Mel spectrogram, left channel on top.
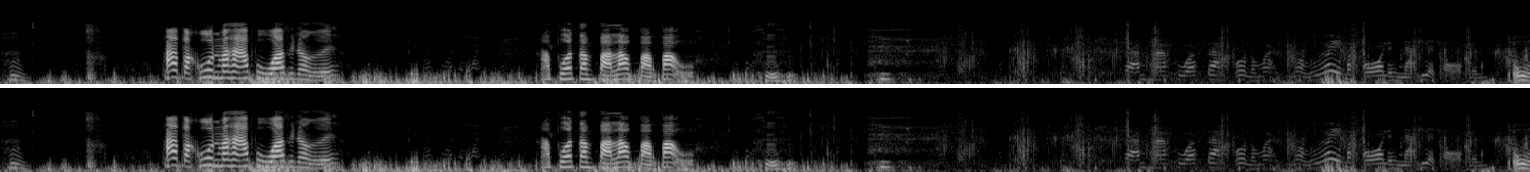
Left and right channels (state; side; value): identical; both; correlation 1.00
